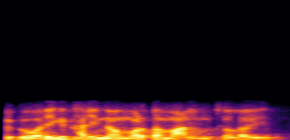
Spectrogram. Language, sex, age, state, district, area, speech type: Maithili, male, 30-45, Bihar, Sitamarhi, urban, conversation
